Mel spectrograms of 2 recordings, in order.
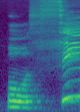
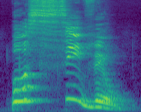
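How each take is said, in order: First: "Possível" broken up, SI held long and rising; "Possível" with pauses, stretching the middle syllable SI; split, stressed SI. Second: "possível" slow, pitched up, SI stressed; "possível" whole and emphatic, stress on the middle syllable. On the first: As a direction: say "Possível" as po, long SI, then vel. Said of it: "a sílaba tônica é o si". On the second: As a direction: say "possível" as one drawn-out word, leaning on SI. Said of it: "a sílaba tônica tá no si". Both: Shown as a demonstration.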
